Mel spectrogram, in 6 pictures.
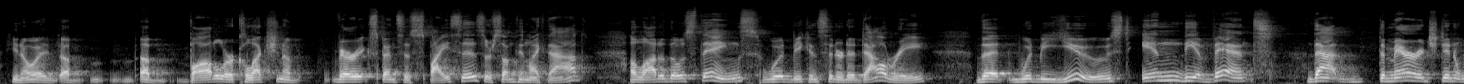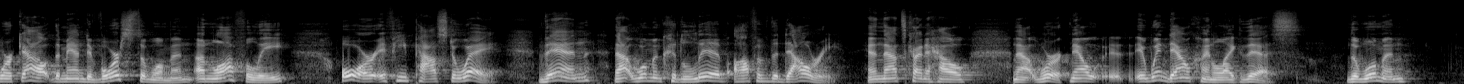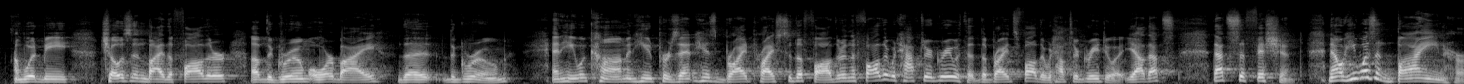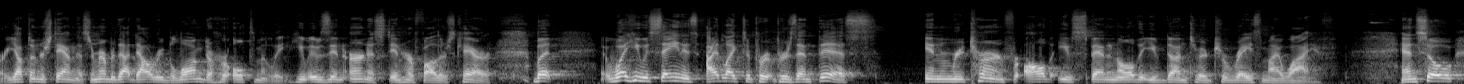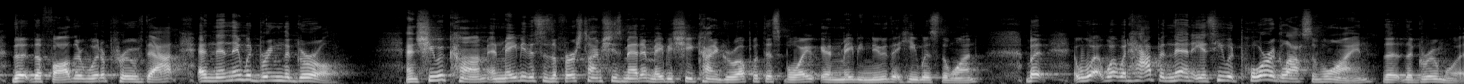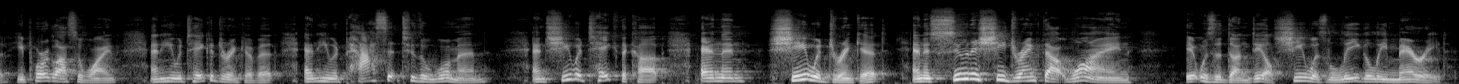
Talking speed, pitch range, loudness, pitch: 205 wpm, 115-155 Hz, -17 LUFS, 135 Hz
